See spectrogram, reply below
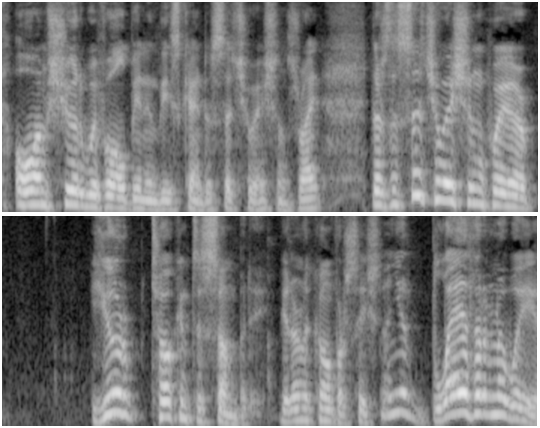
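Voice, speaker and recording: A man, an author, giving a chatty, reflective talk to camera full of rhetorical questions. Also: high-pitched.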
